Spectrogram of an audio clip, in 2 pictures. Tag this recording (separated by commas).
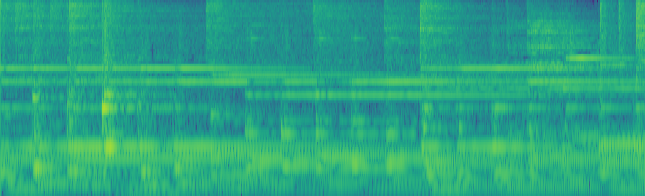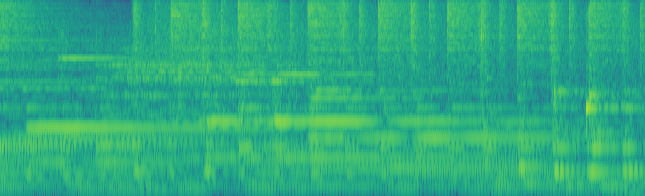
playing marimba, Music, Musical instrument, xylophone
